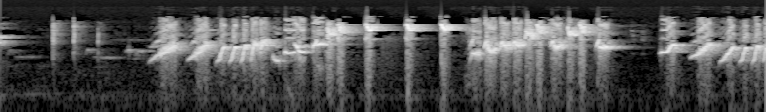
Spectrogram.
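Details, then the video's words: White-rumped shama preparing for a song contest, delivering long bursts of rapid rich whistles and chattering notes with short pauses between phrases. "MURAI BATU untuk persiapan kontes"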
